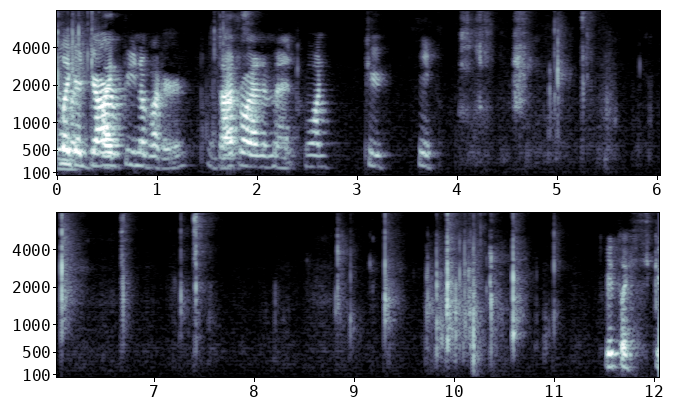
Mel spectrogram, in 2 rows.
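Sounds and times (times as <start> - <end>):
crunching and chewing snack: 4.0 - 7.6, 8.2 - 11.2.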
